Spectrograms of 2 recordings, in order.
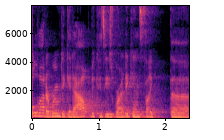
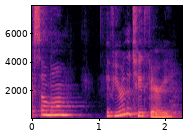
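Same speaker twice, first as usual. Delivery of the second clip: put-on higher, light little girl asking; curious daughter; 5 semitones higher than usual. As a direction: play the curious kid putting it together. Daughter asks about Easter bunny.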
